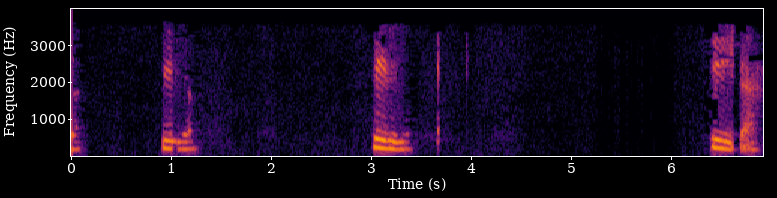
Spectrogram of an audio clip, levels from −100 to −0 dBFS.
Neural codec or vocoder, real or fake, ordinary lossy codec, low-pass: none; real; MP3, 16 kbps; 3.6 kHz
